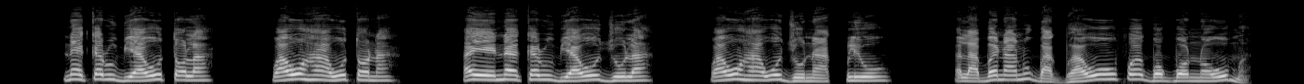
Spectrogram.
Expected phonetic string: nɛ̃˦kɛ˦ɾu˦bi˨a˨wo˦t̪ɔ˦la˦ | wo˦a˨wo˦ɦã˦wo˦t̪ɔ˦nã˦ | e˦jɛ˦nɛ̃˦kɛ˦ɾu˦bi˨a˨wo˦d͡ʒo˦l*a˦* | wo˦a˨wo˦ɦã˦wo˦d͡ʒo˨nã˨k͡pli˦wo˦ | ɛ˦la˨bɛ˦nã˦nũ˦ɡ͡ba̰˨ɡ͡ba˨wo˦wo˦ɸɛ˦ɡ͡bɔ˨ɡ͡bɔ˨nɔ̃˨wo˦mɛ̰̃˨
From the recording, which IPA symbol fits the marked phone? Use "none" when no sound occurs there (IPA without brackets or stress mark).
a˦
